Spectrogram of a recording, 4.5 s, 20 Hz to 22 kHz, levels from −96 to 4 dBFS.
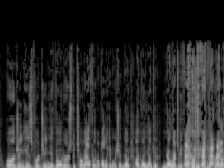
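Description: A time-stretched section runs from 1.39 s to the end of the clip. At that point the speech abruptly jumps to about 1.79 times its earlier pace while the pitch stays where it was, so it sounds rushed rather than higher. This is likely software squeezing the audio to fit a shorter length, dropping short slices of the waveform to gain speed while preserving pitch, which leaves the hurried texture through the rest of the clip.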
